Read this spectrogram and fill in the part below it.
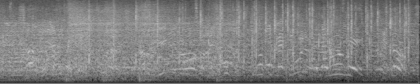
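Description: Footsteps of heeled shoes click on pavement as a group marches.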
